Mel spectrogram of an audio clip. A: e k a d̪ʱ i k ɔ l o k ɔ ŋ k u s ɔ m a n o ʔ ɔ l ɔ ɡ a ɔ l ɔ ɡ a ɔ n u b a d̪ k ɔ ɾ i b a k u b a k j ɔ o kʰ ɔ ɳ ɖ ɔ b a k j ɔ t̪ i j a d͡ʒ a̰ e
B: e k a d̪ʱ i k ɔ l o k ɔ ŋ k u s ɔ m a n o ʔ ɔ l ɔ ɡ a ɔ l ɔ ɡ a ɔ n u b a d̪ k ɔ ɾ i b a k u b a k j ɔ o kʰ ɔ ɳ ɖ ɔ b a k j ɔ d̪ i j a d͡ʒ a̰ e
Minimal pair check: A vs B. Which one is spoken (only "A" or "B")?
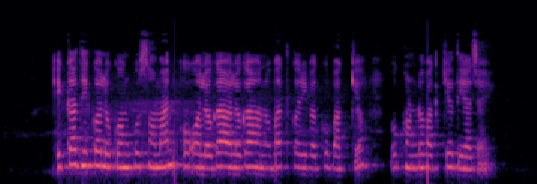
B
